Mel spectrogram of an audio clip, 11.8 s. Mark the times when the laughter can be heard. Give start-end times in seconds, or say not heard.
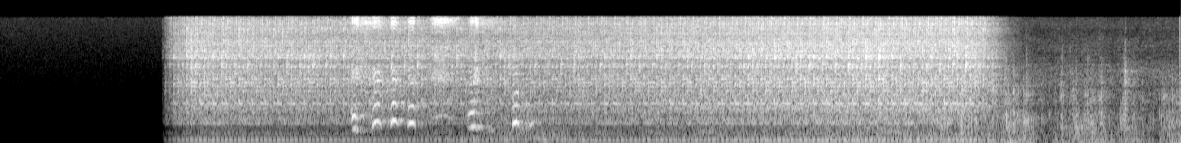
3.5-5.3.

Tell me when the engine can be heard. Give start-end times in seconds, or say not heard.
1.6-10.0.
